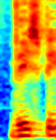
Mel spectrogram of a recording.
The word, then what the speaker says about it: Visby: Visby has the same pronunciation of VIS as in, for example, Isa, but by is not at all like the English by. The closest I could come up with was how you start when saying Byzantine Empire, but with a longer Y.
